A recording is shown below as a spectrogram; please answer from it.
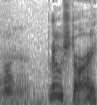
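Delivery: high-pitched frog puppet newscaster voice.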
